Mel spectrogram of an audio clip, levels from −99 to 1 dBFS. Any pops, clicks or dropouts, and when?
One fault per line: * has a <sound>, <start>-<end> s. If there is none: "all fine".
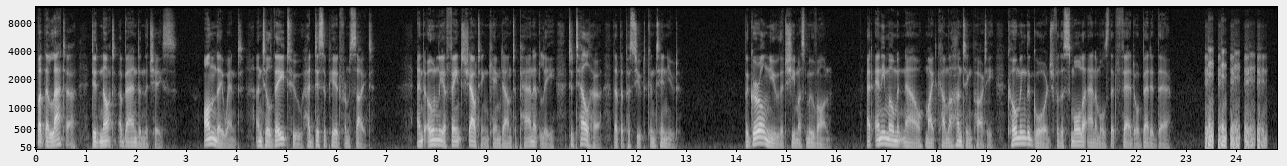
* has a laugh, 23.4-24.6 s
